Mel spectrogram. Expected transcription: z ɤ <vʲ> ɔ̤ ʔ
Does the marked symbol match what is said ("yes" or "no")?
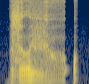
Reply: yes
